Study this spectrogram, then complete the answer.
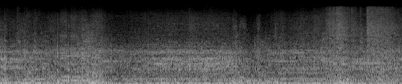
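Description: Tyres screech as a car drifts through a turn.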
